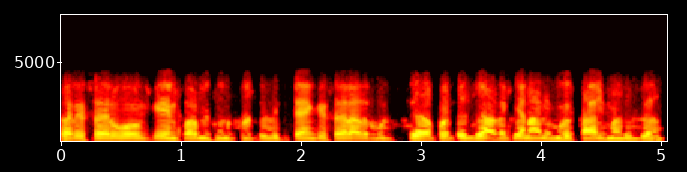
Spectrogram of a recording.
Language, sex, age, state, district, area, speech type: Kannada, male, 30-45, Karnataka, Belgaum, rural, conversation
